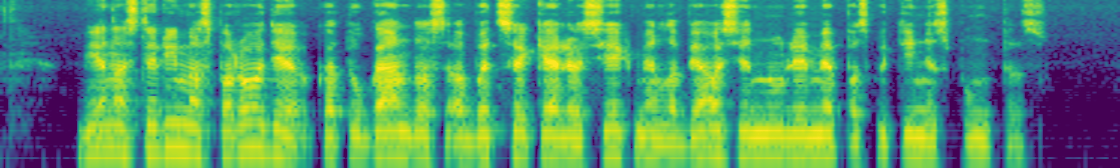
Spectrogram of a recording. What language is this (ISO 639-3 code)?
lit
